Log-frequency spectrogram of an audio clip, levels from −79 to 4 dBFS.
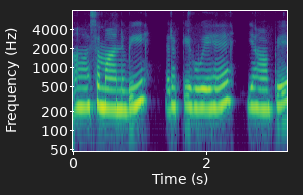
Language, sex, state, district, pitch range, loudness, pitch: Hindi, female, Himachal Pradesh, Shimla, 230-255 Hz, -14 LUFS, 240 Hz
